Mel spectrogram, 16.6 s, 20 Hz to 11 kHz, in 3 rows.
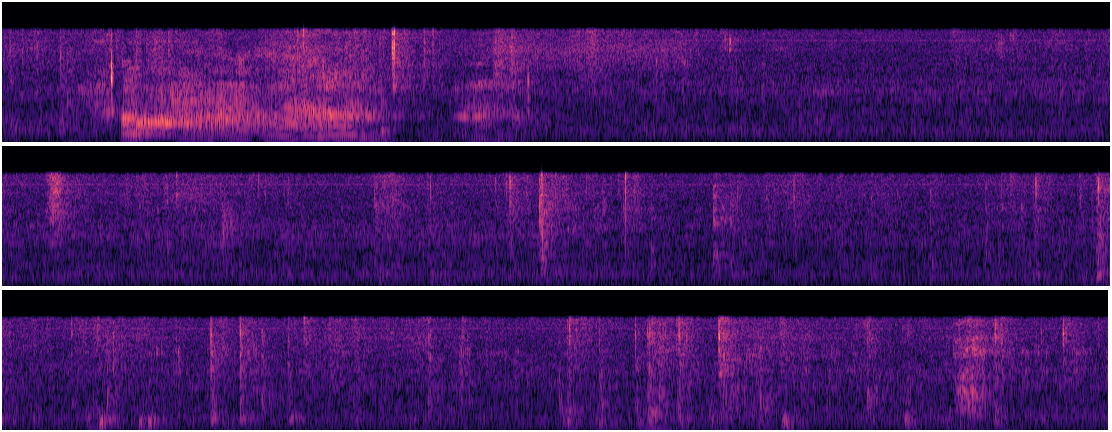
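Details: Sussex Spaniel puppy, 15 weeks old, pestering an adult basset hound to play indoors; a loud rough growling yelp bursts out in the opening seconds, then soft scuffling, panting and faint clicks follow.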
